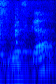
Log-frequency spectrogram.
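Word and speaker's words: רבקה: later we have Rebecca and the Hebrew is Rifka right should I be reading the Hebrew pronunciation or the what it says in the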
